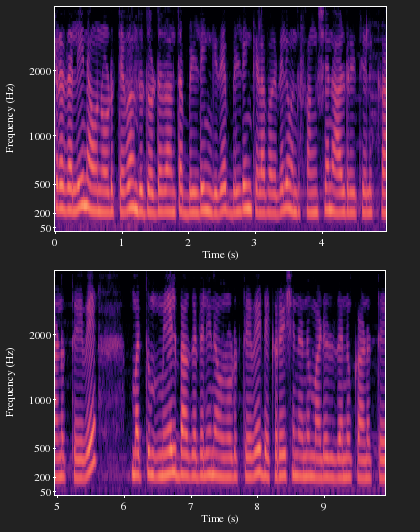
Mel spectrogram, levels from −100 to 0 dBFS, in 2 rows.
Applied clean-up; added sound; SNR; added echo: none; none; none; none.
